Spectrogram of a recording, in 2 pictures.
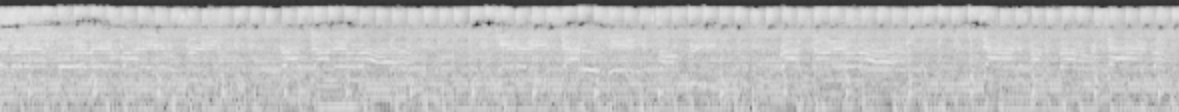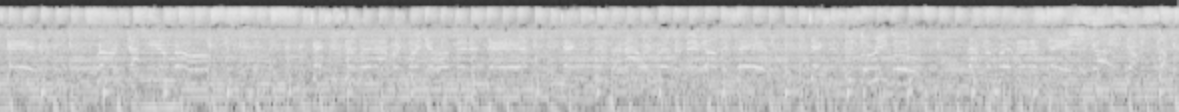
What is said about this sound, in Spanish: Eh, pues venga, que suene esta, esta bala de canción.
